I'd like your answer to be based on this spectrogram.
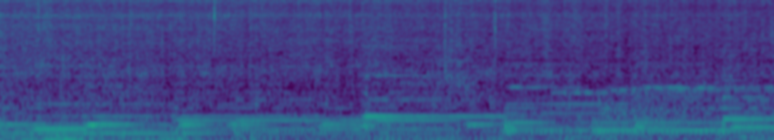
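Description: Cheese-topped burgers cook on a hot griddle with a loud steady sizzle, while faint tonal background music plays throughout.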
